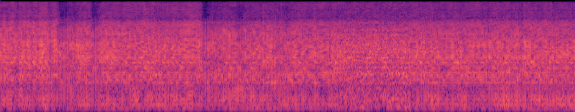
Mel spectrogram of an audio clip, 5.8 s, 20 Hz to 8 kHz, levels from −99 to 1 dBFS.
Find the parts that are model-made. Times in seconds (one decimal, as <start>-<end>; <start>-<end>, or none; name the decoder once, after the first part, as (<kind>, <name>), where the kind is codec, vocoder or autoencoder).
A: 0.0-3.4 (vocoder, HiFi-GAN); 4.1-5.8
